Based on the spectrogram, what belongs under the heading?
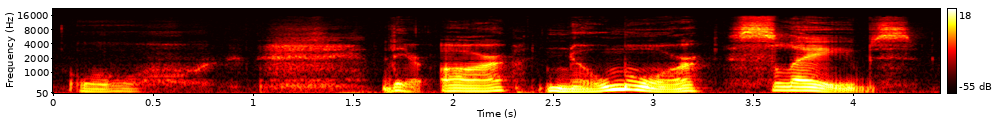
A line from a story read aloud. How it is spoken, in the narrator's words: he said irritably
